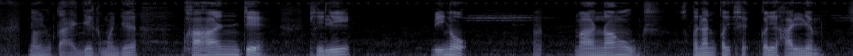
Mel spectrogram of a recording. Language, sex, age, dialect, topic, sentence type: Marathi, male, 18-24, Varhadi, agriculture, statement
